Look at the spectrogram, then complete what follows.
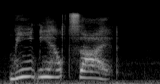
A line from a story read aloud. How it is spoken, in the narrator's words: Merlin nervous whispering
